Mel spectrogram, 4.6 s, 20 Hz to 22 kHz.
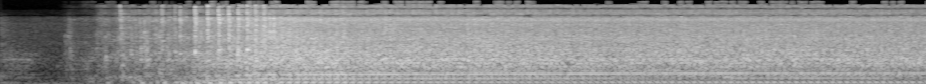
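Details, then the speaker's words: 2019 Toro Recycler mower after repair, carburetor emulsion tube suspected cause of running rich: catches within a second and settles into smooth, steady buzzing run with even tone; running clean. "that's what I like to hear that's exactly what I want to hear"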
